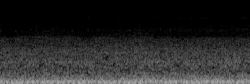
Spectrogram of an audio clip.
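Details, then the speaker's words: Truck's diesel APU, with no DEF system. A low, uneven rumble with a choked, labouring beat; the unit is running rough. "hear how rough this guy's apu is running still sounds like it's you know all choked up my mind does that sometimes as well"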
